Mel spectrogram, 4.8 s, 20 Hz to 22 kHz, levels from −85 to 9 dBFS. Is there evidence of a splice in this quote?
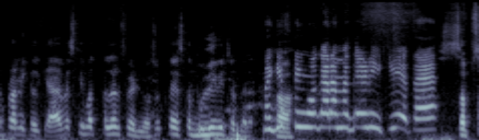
yes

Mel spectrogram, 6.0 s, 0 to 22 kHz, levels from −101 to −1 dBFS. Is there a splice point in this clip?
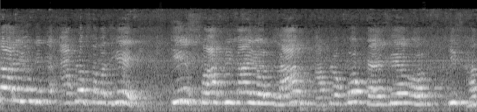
no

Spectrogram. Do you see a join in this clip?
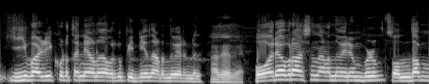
no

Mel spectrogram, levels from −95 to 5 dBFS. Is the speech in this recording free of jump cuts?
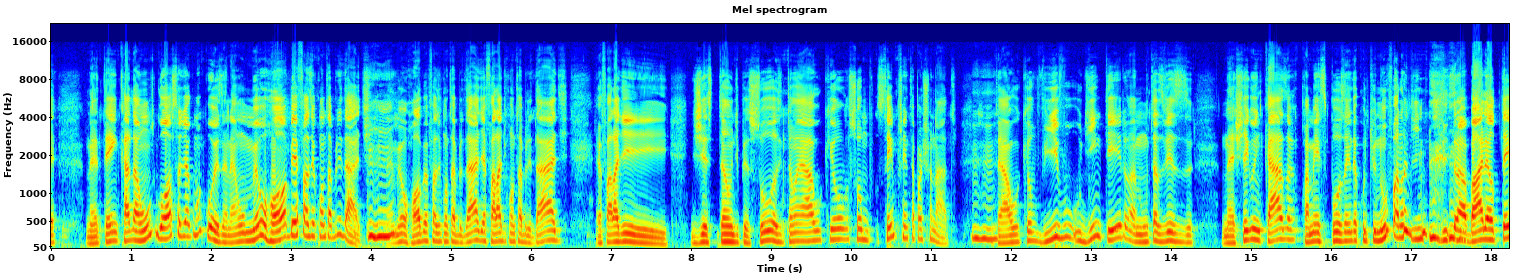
yes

